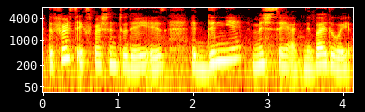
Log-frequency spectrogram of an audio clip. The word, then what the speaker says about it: الدنيا: pronounced alif lam il, whenever the word starts with a sun letter, I don't pronounce the lam of the il. I just say الدنيا instead of الدنيا. I do write both the alif and the lam الدنيا, but we pronounce it الدنيا.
